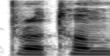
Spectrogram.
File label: Male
